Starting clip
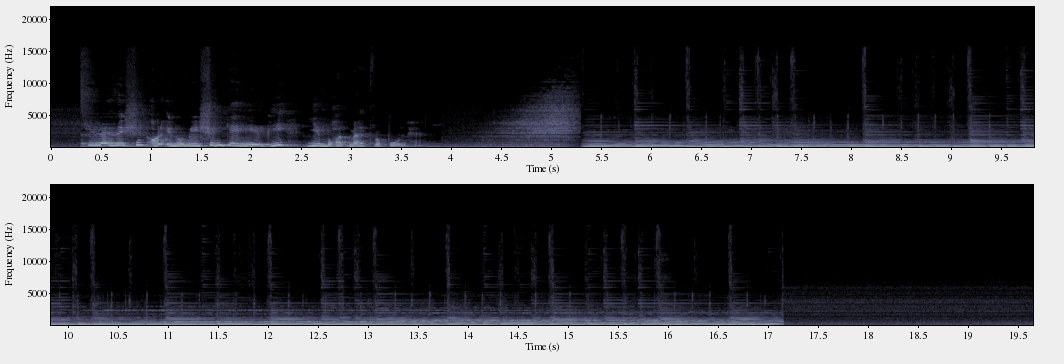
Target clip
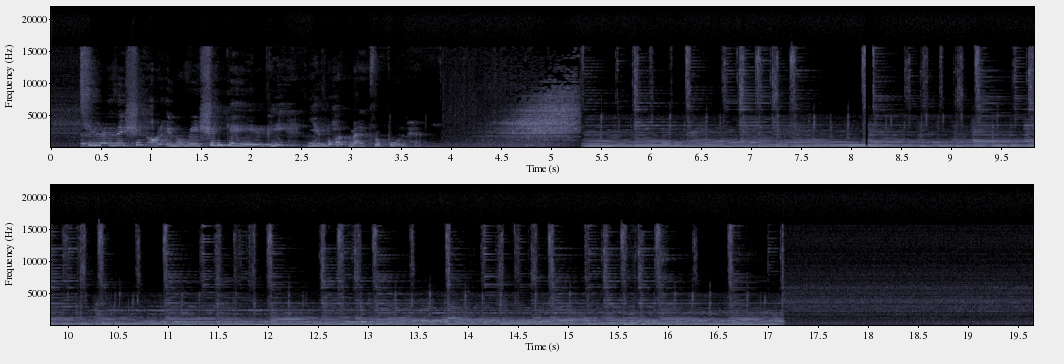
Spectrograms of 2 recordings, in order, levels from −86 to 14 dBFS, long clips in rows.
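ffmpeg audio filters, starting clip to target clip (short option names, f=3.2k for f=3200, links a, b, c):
-filter_complex "[0:a]aemphasis=mode=production:type=riaa,acompressor=threshold=-35dB:ratio=12,flanger=delay=3.1:depth=3.2:regen=37:speed=0.21:shape=sinusoidal,asettb=1/sr,asplit=3[a][b][c];[a]atrim=end=8.144[d];[b]atrim=start=8.14:end=10.81,asetpts=PTS-STARTPTS,afade=t=in:d=0.004:c=qsin,afade=t=out:st=2.666:d=0.004:c=qsin,acrossover=split=150|3600[e][f][g];[f]adelay=30[h];[g]adelay=80[i];[e][h][i]amix=inputs=3:normalize=0,atrim=end_sample=117747[j];[c]atrim=start=10.806[k];[d][j]acrossfade=d=0.004:c1=hsin:c2=qsin[l];[l][k]acrossfade=d=0.004:c1=qsin:c2=hsin,volume=5dB"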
